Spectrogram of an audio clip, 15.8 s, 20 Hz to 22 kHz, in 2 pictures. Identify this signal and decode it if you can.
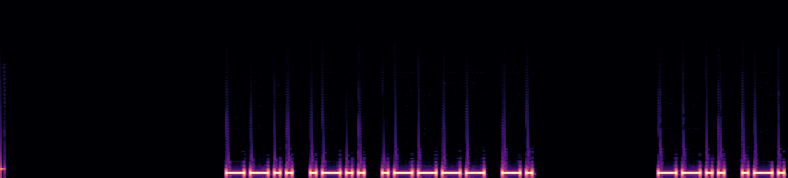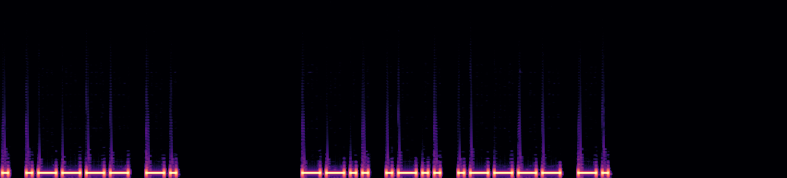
Morse code, heard as a keyed tone, about 19 wpm, 700 Hz. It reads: ZL1N ZL1N ZL1N
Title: DXCC-100 Call Signs - 4 Characters - Repeated 3x - 20wpm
